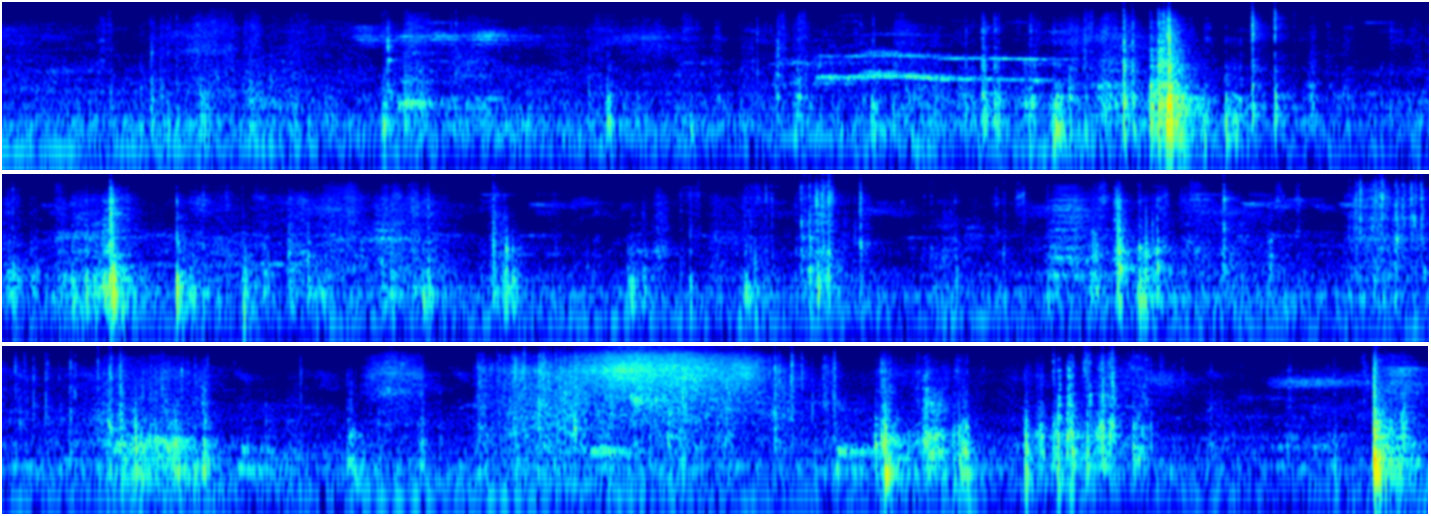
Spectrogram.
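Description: A cardboard box being opened by hand: flaps and a cardboard insert bumped, scraped and pulled out, with scattered sharp knocks, the loudest about eight seconds in. About three quarters of the way through comes a longer rustle of the plastic bag around the steam iron.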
